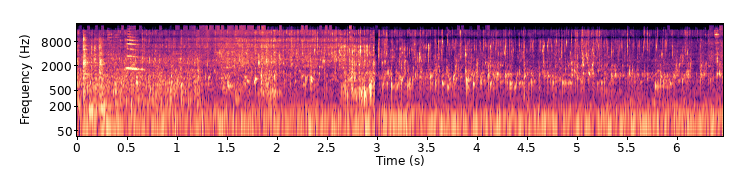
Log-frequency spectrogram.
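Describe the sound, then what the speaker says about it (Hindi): Rice is washed in a village kitchen as water runs and trickles steadily, close and fairly loud. A slight shift in the splashing marks the midpoint, and no voices are heard. "मैं जो है ना चावल धोने आई थी"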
